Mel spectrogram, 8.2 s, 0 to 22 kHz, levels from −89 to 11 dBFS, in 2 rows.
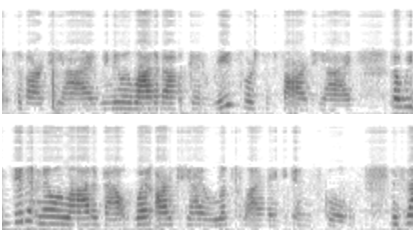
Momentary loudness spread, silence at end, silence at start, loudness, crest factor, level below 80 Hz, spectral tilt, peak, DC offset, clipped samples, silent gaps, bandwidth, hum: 15 LU; 0 s; 0 s; -39 LUFS; 24 dB; -68 dBFS; -2 dB/octave; -16 dBFS; under 0.1%; under 0.1%; none; 15.5 kHz; none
